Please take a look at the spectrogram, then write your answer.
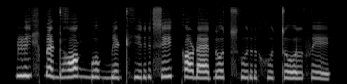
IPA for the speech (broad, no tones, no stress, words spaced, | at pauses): ɭixɓæ ɖʱɒɡ͡bo ɡ͡beʈʰirsekɒ ɽæ ɗot͡sʰur xutolfe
